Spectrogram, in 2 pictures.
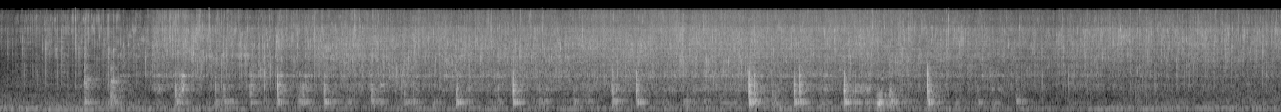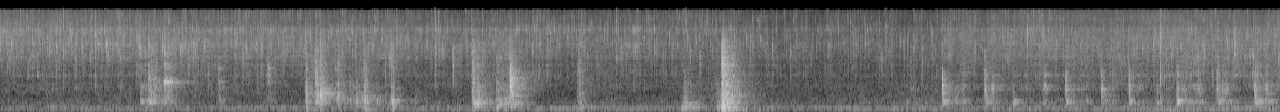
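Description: Mustard seeds, cumin, chana dal, dried red chillies and curry leaves fry in hot oil for a coconut tomato chutney tempering, a steady close sizzle with frequent crackles, pops and spoon scrapes, louder bursts near the end, no talking.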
